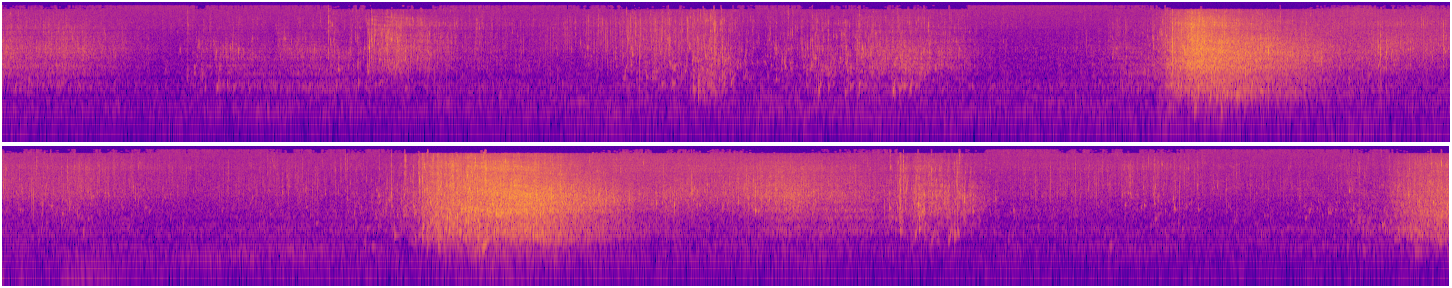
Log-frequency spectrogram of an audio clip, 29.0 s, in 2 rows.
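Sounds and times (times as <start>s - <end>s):
waves with pebbles at Allihies: 2.4s - 9.6s, 11.1s - 16.6s, 17.7s - 25.5s, 28.0s - 28.9s.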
